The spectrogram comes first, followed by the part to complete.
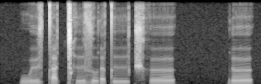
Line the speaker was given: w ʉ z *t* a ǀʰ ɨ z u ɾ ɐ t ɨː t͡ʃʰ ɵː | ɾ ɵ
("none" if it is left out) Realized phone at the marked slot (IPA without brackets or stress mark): t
